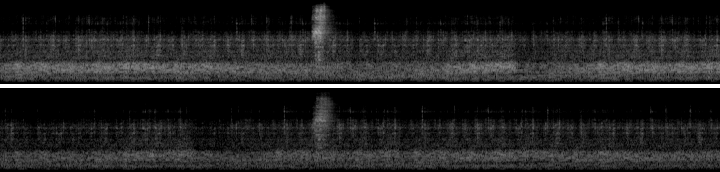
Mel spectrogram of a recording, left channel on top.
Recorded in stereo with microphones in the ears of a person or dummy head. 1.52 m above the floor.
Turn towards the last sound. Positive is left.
turn(degrees=60)  # may be behind; listen again after turning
